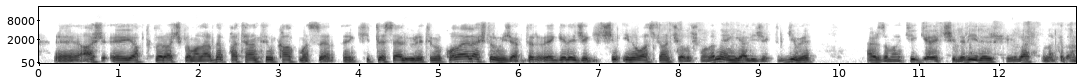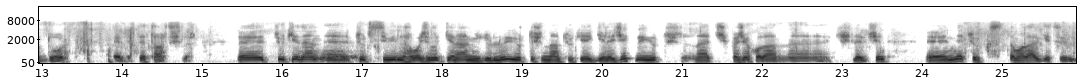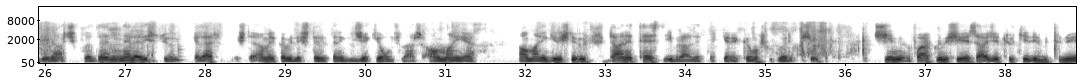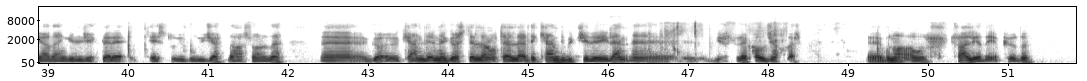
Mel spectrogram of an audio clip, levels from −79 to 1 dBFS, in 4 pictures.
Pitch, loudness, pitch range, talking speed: 110 Hz, -19 LUFS, 100-125 Hz, 115 wpm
